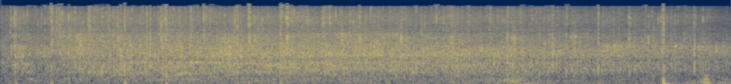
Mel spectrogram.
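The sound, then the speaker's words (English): An audience claps steadily for a few seconds to vote 'false' in a true-or-false quiz, a dense wash of hand claps at a fairly even loudness with a few sharper individual claps standing out. “Applause for true or applause for false.”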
